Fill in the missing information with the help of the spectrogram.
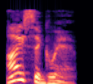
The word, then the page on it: isogram: British English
